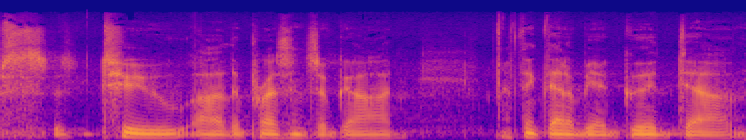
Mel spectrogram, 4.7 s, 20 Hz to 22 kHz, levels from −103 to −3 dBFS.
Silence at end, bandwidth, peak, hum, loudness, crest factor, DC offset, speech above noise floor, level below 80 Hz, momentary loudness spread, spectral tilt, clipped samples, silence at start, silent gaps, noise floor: 0 s; 15.5 kHz; -12 dBFS; none; -31 LUFS; 20 dB; under 0.1%; 22 dB; -70 dBFS; 13 LU; -4 dB/octave; under 0.1%; 0 s; none; -53 dBFS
